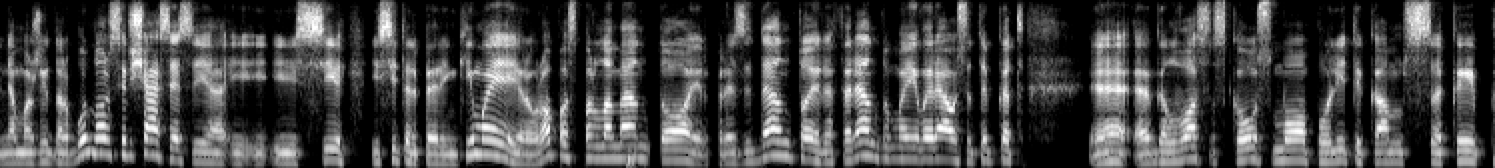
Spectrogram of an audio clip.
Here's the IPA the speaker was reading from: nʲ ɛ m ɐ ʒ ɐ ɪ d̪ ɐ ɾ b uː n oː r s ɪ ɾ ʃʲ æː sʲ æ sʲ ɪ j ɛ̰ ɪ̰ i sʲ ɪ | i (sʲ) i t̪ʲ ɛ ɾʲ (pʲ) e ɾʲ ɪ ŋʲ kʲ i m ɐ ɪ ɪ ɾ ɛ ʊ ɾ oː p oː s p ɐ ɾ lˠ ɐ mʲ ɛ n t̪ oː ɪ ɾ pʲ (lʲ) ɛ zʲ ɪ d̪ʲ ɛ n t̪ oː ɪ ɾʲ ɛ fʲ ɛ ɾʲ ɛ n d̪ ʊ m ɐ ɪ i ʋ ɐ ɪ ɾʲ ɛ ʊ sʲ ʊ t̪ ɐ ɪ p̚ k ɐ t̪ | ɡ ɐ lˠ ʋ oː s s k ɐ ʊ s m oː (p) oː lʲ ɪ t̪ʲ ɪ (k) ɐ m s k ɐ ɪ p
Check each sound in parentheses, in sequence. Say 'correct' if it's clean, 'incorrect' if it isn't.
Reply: correct, correct, incorrect, correct, correct

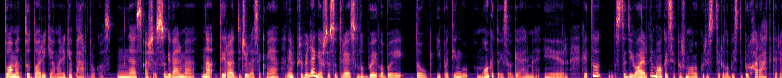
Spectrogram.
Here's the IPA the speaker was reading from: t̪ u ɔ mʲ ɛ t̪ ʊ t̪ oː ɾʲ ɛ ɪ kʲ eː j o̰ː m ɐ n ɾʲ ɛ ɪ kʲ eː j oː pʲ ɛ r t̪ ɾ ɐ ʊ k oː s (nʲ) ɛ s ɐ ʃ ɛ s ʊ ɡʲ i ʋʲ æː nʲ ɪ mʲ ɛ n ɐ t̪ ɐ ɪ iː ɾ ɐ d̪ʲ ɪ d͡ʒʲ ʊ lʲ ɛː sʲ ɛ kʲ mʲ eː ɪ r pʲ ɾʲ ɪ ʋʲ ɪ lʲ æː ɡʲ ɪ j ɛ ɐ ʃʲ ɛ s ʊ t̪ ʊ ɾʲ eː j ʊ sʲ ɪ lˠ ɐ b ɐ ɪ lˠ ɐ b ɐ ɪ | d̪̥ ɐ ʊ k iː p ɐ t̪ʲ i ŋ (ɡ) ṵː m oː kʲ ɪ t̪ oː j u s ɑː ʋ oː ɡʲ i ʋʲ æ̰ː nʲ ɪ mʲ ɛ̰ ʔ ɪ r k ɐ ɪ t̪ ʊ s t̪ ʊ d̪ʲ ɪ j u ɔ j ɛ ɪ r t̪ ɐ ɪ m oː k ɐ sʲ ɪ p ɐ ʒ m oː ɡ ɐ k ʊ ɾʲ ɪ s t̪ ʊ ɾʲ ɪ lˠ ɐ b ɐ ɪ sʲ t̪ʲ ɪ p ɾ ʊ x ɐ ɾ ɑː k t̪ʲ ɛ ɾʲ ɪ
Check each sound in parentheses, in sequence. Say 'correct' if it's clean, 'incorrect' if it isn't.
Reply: correct, correct

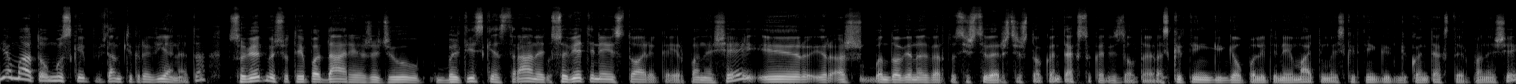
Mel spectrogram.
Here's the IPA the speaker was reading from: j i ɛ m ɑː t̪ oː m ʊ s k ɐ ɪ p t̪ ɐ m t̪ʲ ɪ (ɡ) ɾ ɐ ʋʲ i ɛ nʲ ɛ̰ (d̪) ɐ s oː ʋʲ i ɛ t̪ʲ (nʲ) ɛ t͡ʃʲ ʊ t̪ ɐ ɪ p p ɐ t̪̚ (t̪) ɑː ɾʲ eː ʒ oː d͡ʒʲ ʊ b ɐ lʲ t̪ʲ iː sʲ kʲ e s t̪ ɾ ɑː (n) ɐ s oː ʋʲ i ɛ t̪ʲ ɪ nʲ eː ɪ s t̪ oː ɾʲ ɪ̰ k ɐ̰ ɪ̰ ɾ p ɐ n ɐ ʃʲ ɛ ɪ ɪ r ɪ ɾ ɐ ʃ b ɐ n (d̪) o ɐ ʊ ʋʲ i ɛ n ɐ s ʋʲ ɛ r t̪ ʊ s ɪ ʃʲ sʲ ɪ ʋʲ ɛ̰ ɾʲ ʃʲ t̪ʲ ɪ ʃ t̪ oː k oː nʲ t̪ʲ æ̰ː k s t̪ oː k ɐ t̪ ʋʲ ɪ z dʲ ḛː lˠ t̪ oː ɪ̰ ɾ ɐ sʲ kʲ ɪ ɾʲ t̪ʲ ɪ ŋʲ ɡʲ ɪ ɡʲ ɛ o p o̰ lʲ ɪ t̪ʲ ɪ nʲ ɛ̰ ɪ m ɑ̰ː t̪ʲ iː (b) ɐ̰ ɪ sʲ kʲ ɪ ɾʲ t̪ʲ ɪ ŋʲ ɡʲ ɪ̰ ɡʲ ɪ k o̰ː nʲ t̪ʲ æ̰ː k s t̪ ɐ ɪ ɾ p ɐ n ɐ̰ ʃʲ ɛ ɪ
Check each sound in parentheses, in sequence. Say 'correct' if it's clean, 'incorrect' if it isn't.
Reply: incorrect, incorrect, incorrect, incorrect, correct, correct, incorrect

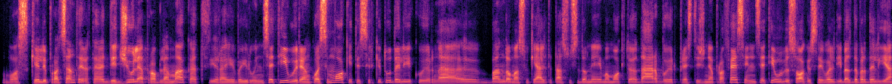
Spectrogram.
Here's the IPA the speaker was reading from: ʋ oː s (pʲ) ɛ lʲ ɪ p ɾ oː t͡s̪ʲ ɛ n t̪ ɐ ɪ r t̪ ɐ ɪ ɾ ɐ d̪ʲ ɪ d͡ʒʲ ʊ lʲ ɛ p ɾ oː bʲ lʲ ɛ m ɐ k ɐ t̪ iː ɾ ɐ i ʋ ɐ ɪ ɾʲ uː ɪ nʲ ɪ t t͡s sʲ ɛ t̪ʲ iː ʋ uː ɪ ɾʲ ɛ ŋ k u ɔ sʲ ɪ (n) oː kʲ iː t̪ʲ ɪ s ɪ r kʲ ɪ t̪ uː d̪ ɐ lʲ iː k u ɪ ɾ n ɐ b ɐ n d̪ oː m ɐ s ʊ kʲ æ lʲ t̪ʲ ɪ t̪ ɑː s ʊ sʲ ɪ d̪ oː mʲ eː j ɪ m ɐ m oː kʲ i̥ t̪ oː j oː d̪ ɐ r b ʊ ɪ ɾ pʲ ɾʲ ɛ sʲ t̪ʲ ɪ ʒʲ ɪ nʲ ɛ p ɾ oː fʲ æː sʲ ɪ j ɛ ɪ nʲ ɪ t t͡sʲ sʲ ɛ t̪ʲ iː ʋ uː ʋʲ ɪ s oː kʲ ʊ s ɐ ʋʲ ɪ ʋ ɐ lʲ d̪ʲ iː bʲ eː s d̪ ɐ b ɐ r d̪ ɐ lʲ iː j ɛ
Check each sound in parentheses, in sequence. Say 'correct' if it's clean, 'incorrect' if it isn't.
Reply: incorrect, incorrect

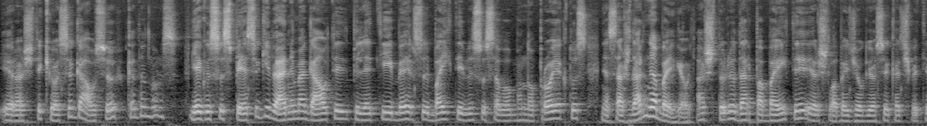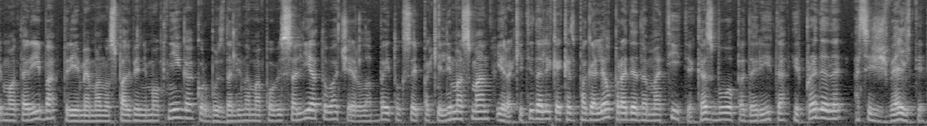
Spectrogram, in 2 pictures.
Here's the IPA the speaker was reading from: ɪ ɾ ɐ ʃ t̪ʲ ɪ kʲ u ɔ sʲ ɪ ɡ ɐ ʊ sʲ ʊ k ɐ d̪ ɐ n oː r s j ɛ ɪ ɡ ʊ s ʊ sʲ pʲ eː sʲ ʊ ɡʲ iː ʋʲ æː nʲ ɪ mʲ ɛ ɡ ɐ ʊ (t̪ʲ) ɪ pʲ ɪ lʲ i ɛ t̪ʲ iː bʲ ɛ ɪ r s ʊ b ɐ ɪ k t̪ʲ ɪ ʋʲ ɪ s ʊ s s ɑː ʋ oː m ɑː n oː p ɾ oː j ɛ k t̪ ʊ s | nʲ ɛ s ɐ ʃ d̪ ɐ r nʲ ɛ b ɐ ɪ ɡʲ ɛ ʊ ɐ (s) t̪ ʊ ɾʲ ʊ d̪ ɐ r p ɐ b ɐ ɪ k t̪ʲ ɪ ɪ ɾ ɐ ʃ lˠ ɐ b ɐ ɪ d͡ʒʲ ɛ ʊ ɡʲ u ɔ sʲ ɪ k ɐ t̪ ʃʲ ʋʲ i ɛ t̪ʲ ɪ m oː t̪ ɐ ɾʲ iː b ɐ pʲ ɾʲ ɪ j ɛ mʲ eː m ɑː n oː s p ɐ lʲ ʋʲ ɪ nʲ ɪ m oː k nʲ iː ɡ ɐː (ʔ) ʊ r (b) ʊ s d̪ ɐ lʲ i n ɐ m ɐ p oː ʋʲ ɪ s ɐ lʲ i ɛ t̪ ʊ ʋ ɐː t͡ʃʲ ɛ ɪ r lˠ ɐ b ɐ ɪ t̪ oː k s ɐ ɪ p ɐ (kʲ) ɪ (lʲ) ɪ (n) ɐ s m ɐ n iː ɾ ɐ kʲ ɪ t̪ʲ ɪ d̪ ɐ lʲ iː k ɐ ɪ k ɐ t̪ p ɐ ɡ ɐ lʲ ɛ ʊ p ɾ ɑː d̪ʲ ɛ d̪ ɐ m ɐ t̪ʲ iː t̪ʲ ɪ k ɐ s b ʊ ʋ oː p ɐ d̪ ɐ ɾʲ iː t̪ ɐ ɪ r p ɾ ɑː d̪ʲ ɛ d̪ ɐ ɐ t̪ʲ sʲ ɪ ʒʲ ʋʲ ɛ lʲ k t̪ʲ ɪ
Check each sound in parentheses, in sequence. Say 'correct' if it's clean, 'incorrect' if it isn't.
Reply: correct, incorrect, incorrect, correct, correct, correct, incorrect

